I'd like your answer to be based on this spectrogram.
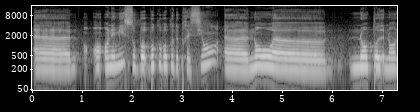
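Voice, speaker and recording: A woman's voice: mid-range voice, darkish tone. A woman who is not a native French speaker, talking as a picture researcher on a panel, hesitant with many fillers and restarts. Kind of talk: panel discussion. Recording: long hall reverb.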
